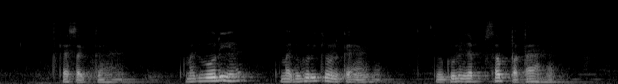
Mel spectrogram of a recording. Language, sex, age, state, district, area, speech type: Hindi, male, 18-30, Uttar Pradesh, Chandauli, urban, spontaneous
